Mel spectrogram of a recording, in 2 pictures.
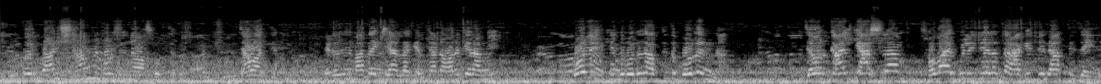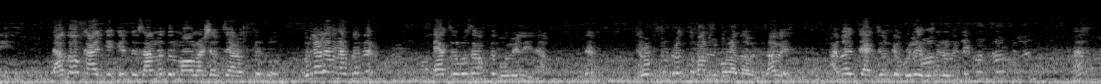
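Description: Voices talking inside a moving bus or truck, over the steady low drone of its engine and road noise.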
